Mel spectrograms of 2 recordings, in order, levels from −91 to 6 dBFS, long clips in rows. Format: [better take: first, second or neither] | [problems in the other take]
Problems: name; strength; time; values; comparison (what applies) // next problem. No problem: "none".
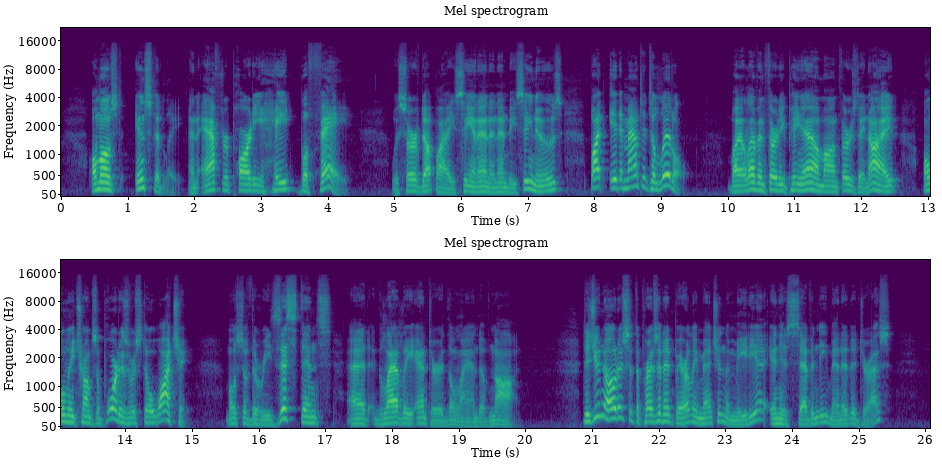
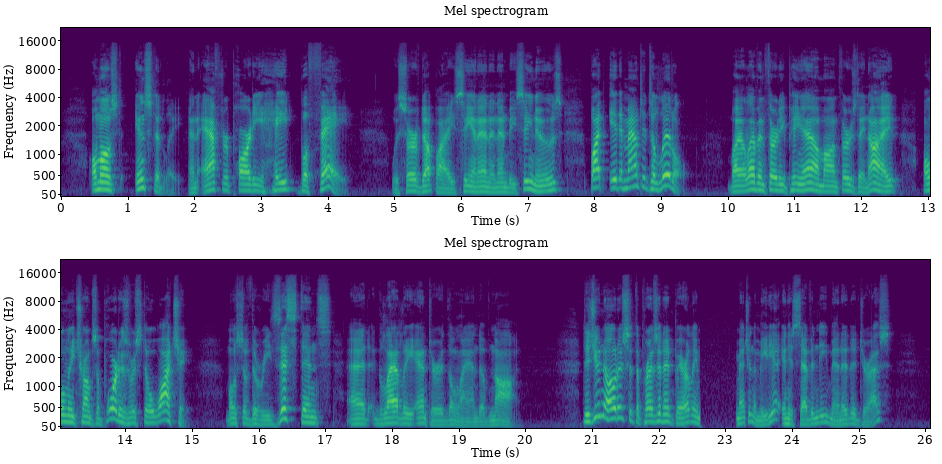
first | audio freezing; at 23 s for 0.5 s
